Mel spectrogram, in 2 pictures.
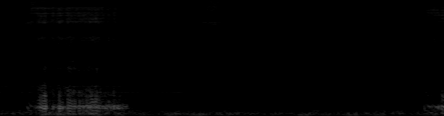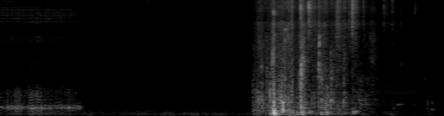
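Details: Dog that keeps snoring even after waking: two rattling snore sounds a few seconds apart, then a louder noisy burst of movement; snoring.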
